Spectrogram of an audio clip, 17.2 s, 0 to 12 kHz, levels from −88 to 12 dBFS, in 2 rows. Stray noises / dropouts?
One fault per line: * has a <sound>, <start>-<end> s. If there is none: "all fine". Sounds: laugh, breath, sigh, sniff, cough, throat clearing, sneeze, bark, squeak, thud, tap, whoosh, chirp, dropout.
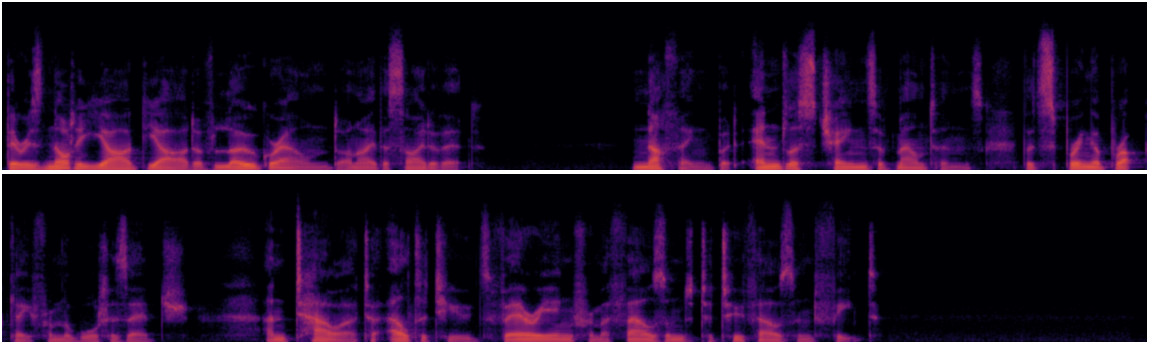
all fine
